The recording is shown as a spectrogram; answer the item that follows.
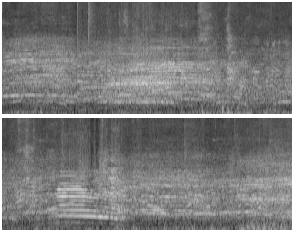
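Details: Very large cattle filmed one morning in Indonesia; a deep, drawn-out moo with layered harmonics swells and falls midway through, while people talk steadily in the background.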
